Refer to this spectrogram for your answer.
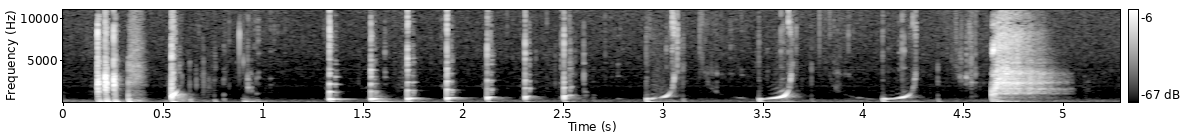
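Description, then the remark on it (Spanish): A voice imitates a water bottle glugging with a quick series of hollow, rising plops in a steady rhythm, clear, ending with a short breathy burst. “Sí, sí, te puedo hacer, yo qué sé, una botella de agua que hace”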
